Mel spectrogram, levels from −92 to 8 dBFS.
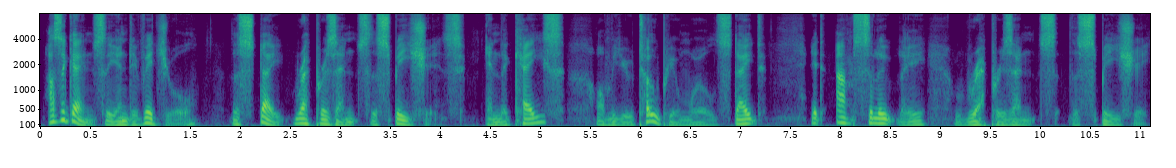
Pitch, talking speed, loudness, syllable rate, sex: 100 Hz, 120 wpm, -21 LUFS, 4.4 syllables/s, male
